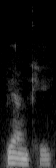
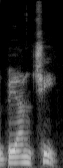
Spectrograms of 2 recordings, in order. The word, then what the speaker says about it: Bianchi: called the Bianchi identities bianchi identities and I discover that I've been saying it wrong all my life all my life I've called them the Bianchi identities but it's not is Bianchi okay so what is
